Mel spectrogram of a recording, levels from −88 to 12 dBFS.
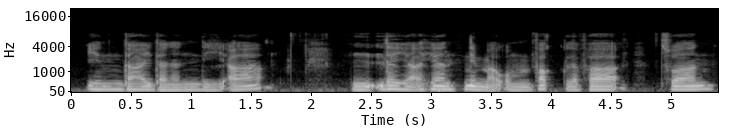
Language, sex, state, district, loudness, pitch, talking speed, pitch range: Mizo, male, Mizoram, Aizawl, -18 LUFS, 110 Hz, 180 wpm, 100-120 Hz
